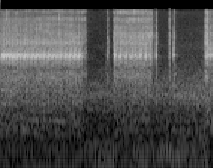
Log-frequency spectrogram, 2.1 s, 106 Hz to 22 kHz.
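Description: Cordless drill running with a Gator Grip universal socket, driving a 3/4-inch hex-head lag screw into wood: a steady motor whine that cuts out a little under a second in, then runs again briefly before stopping near the end.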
